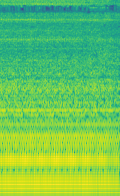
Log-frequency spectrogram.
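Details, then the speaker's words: Vacuum pump holding CNC workholding table with part sealed over gasket; steady low even hum, no leak hiss; firm vacuum, part cannot budge; normal running. "a nice firm vacuum, and as you can see, I cannot budge that part."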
